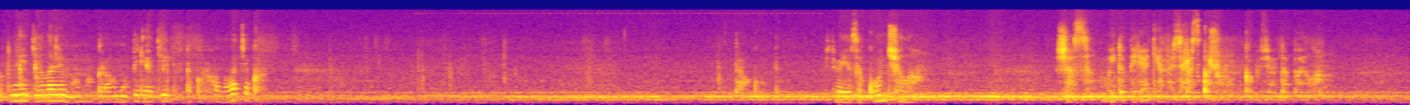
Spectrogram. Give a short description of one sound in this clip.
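A young woman speaks softly and closely, her voice slightly muffled.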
